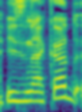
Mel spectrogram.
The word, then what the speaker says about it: Uzinakod: Usinacode, je tiens à le spécifier, en fait, ça s'écrit U-Z-I-N-A-K-O-D.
